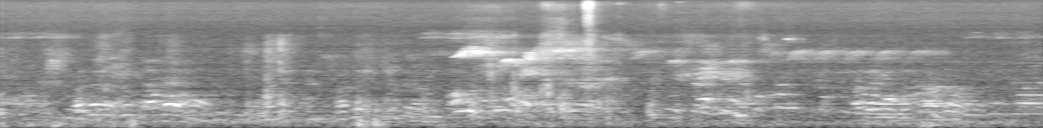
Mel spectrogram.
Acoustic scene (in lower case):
park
